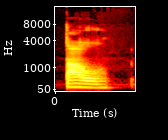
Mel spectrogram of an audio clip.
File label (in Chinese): "dao7", 潮州话; 潮阳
